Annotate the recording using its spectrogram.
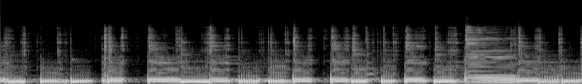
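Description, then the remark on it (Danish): A bass guitar played in a studio runs through a quick series of choppy low notes with a gritty, effected tone, loud with no voices. “Og jeg kommer ud fra Trangbjerg, jeg bor i en kælderlejlighed, og jeg har skæsvamp, og jeg spiller bas.”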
